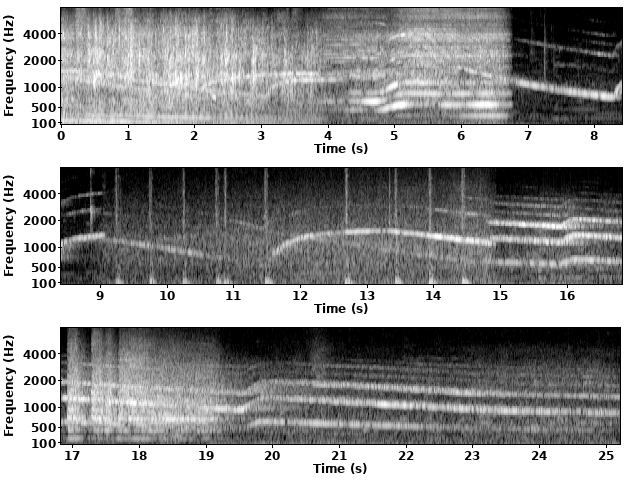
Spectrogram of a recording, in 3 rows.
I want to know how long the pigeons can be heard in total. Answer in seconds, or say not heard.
not heard.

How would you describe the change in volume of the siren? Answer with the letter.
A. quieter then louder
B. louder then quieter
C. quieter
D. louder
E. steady
B.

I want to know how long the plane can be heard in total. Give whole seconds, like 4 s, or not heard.
7 s.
